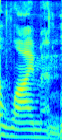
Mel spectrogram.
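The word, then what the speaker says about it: limón: What is a limon? – Lime, it's just lime. Lime flavor. – Oh. – Limon is, you know, how it's pronounced in Spanish.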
